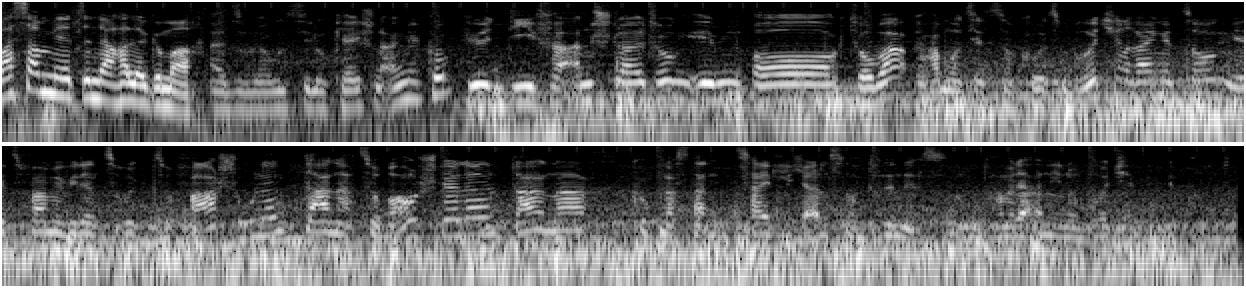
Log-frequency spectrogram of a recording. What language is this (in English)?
German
